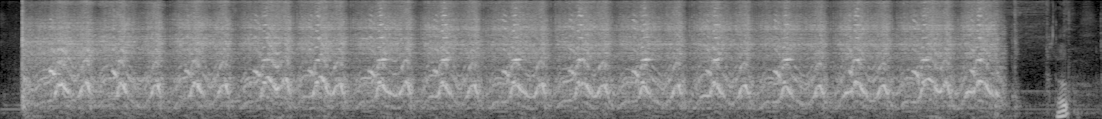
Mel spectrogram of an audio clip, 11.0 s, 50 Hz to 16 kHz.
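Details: Barn-find Dodge Monaco that sat for decades, with next to no compression and rings thought stuck, cranked after the cylinders were blown out with air: slow, uneven, laboured cranking of about 90 turns a minute with no catch; seized bearings are also suspected.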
